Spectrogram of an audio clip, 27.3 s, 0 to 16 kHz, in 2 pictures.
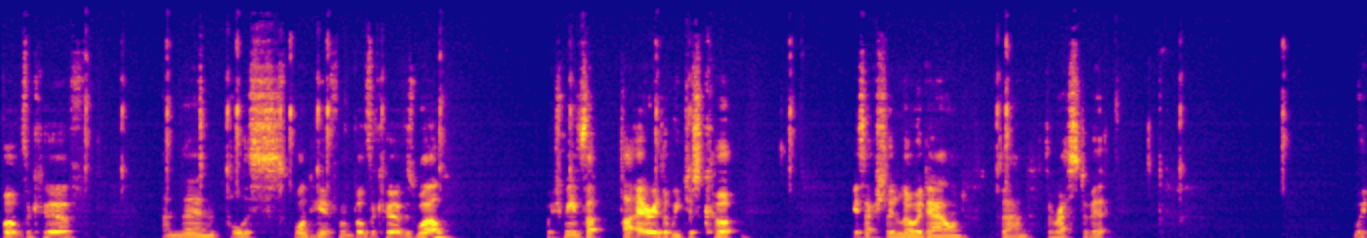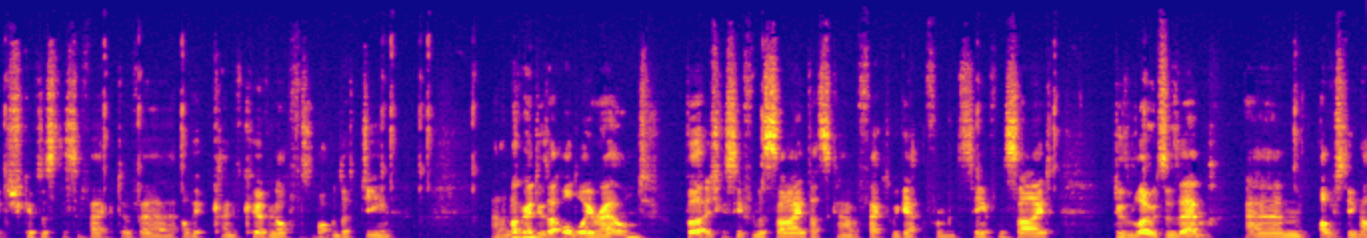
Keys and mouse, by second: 1.6-3.8 middle drag, 7.0-8.2 middle drag, 10.0-11.8 middle drag, 11.8-13.6 drag, 13.8-15.0 drag, 15.0-17.0 middle drag, 18.0 click, 18.5 middle click, 20.7-22.6 middle drag.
